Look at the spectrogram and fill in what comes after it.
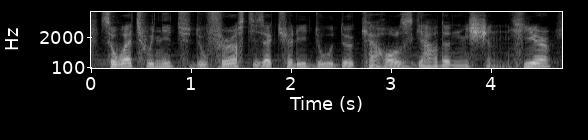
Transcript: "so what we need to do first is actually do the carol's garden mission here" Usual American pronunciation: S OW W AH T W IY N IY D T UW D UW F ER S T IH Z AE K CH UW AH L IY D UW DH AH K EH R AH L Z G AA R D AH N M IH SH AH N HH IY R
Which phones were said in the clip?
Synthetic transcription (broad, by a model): S OW W AH T W IY N IY D T UW D UW F ER S T IH Z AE K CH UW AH L IY D UW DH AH K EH R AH L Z G AA R D AH N M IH SH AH N HH IY R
